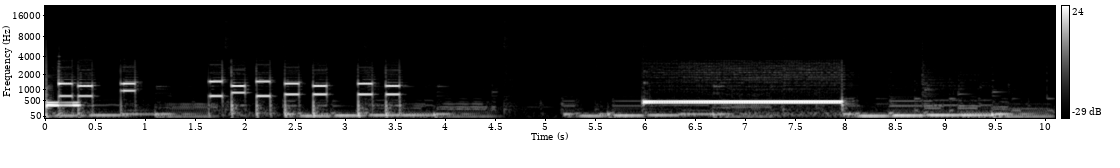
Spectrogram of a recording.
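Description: A rapid run of about ten touch-tone beeps as a listener's phone number is dialed on the Y100 radio show, followed after a brief pause by a long, steady ringing tone, all over a low background hum.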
